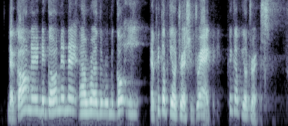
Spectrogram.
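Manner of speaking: high, loud motherly scolding; scolding mom. Retold or imitated. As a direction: shoo her off like a bossy mama. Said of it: "And she said".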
